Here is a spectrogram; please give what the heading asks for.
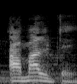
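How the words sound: The r is said as an l, Puerto Rican style.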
